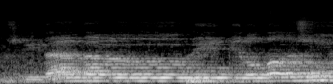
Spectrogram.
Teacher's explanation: ada tanwin ketemu huruf fa ikhfa, namun ikhfanya ikhfa ausat, suaranya suara M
